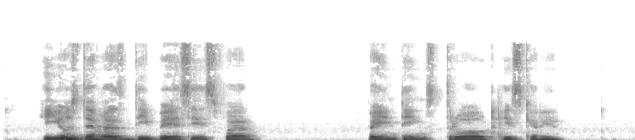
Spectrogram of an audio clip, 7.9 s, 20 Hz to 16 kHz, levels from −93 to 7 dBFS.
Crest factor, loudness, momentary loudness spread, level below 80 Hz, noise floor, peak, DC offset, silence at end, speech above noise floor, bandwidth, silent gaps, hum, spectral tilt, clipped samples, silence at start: 16 dB; -26 LUFS; 11 LU; -60 dBFS; -77 dBFS; -10 dBFS; under 0.1%; 0.9 s; 53 dB; 11.5 kHz; none; none; -8 dB/octave; under 0.1%; 0.55 s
